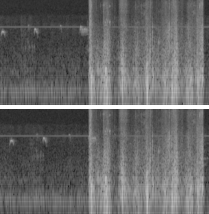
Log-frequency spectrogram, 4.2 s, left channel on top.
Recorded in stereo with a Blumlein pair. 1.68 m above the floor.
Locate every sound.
1.8 s a rattle: 5° right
